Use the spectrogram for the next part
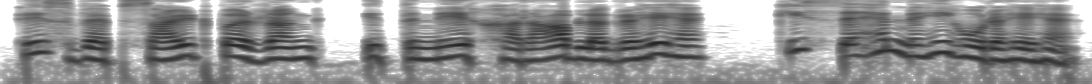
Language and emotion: Hindi, disgusted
